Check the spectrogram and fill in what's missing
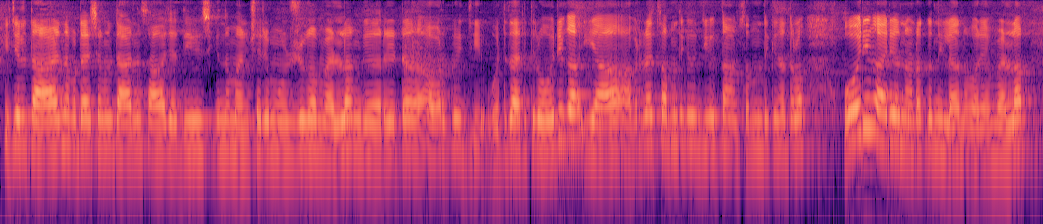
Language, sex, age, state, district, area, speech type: Malayalam, female, 45-60, Kerala, Kottayam, rural, spontaneous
